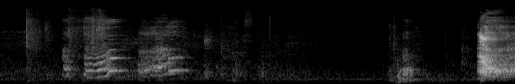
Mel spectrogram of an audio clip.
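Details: Three-month-old French Bulldog puppy indoors, impatient and wanting the hand brush: a run of rising, wavering whining yelps, a pause, one short bark-like yip, then a loud broadband rustling burst at the end.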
